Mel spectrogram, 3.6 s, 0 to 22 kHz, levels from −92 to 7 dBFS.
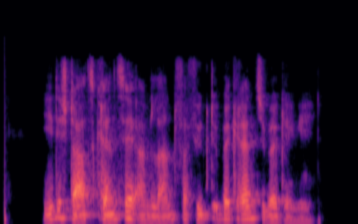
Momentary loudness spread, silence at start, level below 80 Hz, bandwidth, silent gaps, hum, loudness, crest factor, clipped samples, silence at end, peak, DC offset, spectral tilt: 12 LU; 0.45 s; -50 dBFS; 8 kHz; none; none; -30 LUFS; 22 dB; under 0.1%; 0.4 s; -8 dBFS; under 0.1%; -5.5 dB/octave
